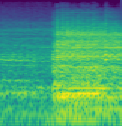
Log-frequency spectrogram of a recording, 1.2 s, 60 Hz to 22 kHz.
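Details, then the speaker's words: Dutchmen Denali 307RLS fifth wheel slide-out extending: steady motor drone jumps to a louder buzzing brrr as the slide reaches its stop, normal end of travel, time to release the button. "then of course we hear the brrr that I tell customers when they come to pick up units. That's the end of the slide out. It's reached its maximum edge, time to let go."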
